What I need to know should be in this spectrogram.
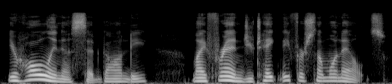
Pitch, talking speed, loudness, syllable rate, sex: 150 Hz, 200 wpm, -20 LUFS, 5.4 syllables/s, female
